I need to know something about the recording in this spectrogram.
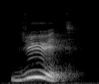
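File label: "duet", Breton; petit precis de prononciation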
